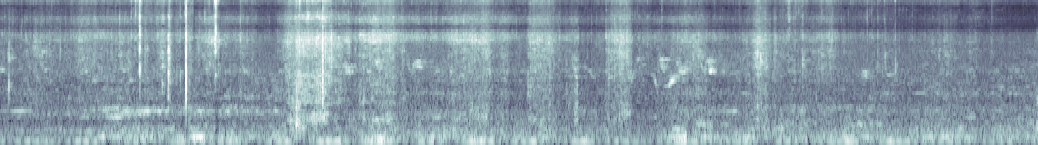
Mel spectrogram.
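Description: Woven plastic sack rustling and crackling as hands open it and reach inside, with a few sharp crackles early on and a louder rustle about two and a half seconds in.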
